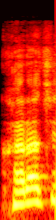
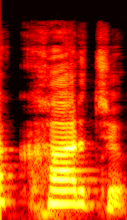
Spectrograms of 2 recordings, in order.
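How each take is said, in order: First: खर्च split as "kha-rach"; wrong full "ra". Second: खर्च as one syllable, "kharch"; half "r" in खर्च. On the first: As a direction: put a full vowel after r in खर्च, "kharach". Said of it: "नहीं पढ़ना". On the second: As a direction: join r straight to ch in खर्च. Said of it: "खर्च नहीं पढ़ना". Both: Shown as a demonstration.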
